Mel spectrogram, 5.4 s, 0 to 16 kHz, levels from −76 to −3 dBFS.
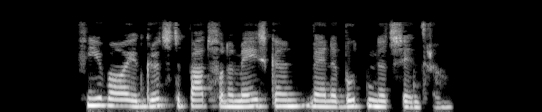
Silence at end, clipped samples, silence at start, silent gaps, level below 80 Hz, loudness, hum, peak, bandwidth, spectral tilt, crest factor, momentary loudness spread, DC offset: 0.9 s; under 0.1%; 0.8 s; none; -54 dBFS; -14 LUFS; none; 0 dBFS; 7.8 kHz; -6.5 dB/octave; 14 dB; 9 LU; under 0.1%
